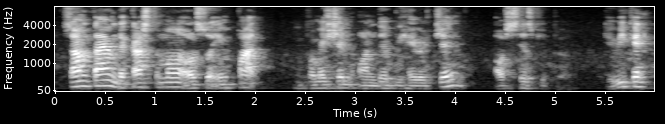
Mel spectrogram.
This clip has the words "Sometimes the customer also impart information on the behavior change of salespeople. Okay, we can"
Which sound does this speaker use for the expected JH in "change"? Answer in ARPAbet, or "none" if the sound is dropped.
none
